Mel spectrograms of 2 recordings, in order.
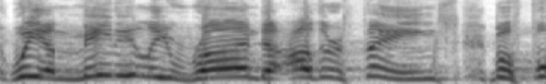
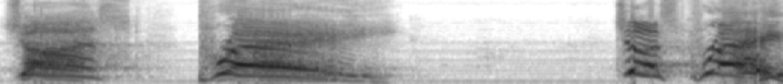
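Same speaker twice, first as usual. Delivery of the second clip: loud whisper; 9 semitones higher, 6 dB louder, much slower than usual. Retold or imitated. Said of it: "as loud as he could whisper".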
